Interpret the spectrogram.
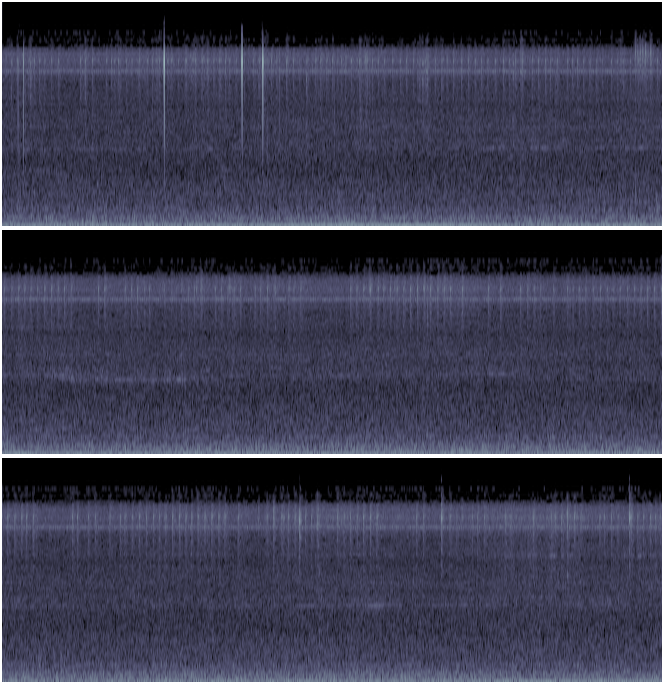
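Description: Steady low rumble of a train in motion, heard from inside the carriage.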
